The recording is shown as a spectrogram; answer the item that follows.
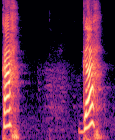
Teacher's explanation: Lidah belakang menyentuh langit-langit yang lunak.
